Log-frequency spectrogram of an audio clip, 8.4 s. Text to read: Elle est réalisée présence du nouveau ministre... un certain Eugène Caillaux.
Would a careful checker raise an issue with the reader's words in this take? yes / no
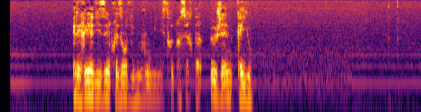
no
